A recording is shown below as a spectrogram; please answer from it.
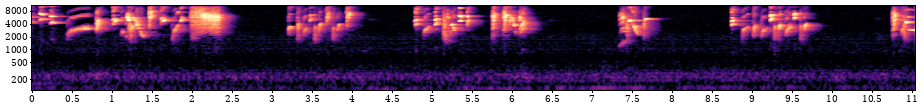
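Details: European goldfinch giving repeated bursts of jangling, twittering song, each burst about a second long with short pauses between, crisp and high, with little background sound.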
